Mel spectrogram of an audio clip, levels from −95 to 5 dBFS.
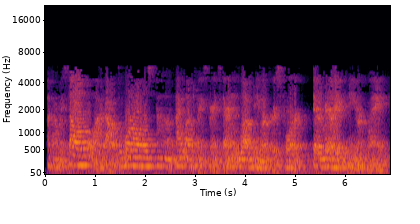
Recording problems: off-mic speech; far
room echo; noticeable; dies away in 0.6 s
distortion; slight; 9% of the sound clipped
garbled, watery; slightly; nothing above 6 kHz

